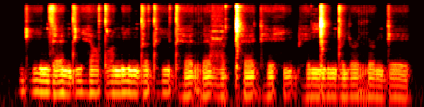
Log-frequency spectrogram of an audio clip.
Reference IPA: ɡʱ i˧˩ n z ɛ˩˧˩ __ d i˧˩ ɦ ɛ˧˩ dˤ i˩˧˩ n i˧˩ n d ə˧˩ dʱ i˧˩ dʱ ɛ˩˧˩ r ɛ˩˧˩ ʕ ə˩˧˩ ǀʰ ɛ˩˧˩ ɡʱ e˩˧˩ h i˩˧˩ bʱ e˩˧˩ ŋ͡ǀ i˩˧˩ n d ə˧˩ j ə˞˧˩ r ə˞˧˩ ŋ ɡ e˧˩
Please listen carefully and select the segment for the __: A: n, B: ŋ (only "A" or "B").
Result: A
